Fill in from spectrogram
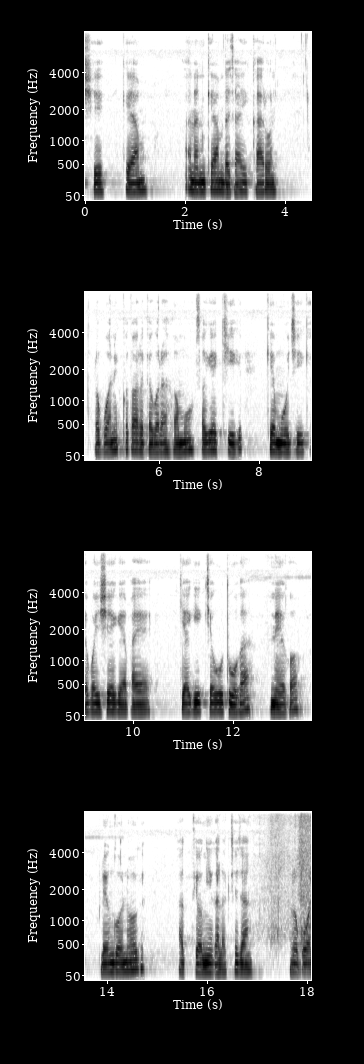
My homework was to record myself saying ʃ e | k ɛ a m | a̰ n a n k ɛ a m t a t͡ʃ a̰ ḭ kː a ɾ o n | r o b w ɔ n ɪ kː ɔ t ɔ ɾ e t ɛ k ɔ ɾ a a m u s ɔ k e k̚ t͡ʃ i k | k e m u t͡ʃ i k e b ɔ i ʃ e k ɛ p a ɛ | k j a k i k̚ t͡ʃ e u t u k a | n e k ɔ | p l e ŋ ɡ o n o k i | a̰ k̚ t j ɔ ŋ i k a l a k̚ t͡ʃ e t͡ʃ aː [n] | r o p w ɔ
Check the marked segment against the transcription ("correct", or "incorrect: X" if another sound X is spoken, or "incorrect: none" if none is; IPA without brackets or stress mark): incorrect: ŋ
